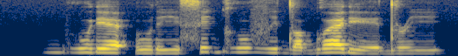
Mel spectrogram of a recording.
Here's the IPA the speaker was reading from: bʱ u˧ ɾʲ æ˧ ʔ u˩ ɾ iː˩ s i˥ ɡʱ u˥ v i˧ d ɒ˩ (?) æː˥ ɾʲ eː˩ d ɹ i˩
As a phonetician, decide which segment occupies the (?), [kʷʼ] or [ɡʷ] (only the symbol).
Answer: ɡʷ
